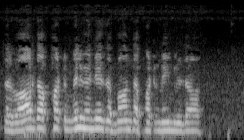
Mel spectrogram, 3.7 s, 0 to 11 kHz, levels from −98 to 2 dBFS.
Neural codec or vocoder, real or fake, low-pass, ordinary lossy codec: none; real; 9.9 kHz; AAC, 64 kbps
